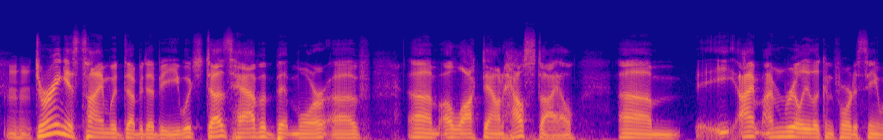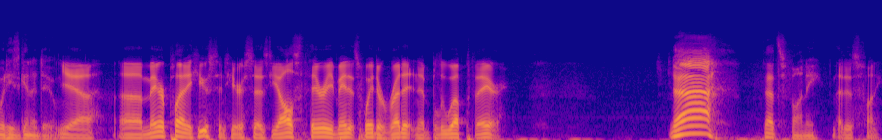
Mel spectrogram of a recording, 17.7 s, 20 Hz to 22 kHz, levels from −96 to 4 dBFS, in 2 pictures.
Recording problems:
muffled; very; fading above 3.5 kHz

